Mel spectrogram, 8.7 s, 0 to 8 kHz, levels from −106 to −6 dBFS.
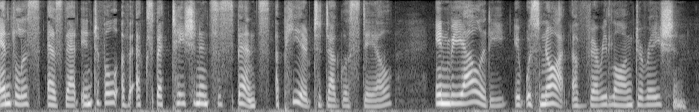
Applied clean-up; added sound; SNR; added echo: none; none; none; none.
